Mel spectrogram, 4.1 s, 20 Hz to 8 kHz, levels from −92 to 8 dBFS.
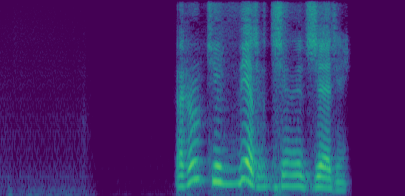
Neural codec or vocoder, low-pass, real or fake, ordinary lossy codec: codec, 16 kHz, 0.5 kbps, FunCodec, trained on Chinese and English, 25 frames a second; none; fake; none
